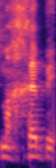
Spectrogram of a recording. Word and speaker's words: Maghrebi: Well, actually, the G is silent. It's Maghrebi, but okay, you were good enough.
